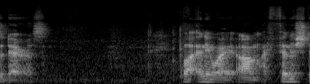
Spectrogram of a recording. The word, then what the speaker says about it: Sedaris: by david sedaris sedaris i've come to know that it's pronounced sedaris but anyway um i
